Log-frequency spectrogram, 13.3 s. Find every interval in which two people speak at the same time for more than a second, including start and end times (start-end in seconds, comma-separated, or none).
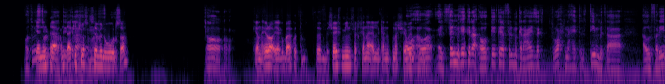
0.7-2.4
